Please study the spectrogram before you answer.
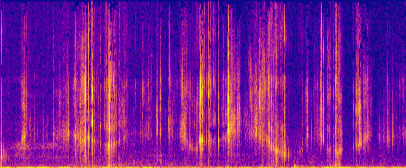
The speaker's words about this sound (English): We eat a crunchy salad.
